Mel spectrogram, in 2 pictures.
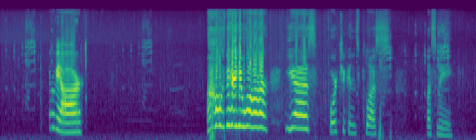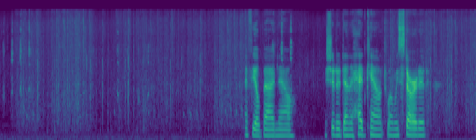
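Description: A chicken clucks and squawks in short bursts.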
